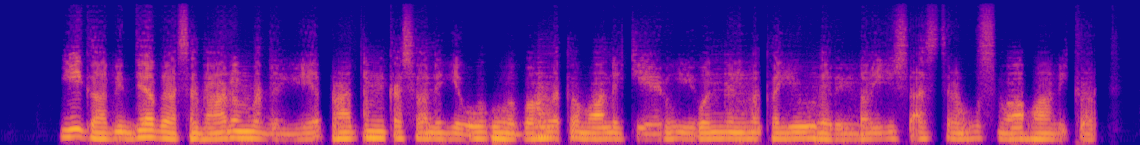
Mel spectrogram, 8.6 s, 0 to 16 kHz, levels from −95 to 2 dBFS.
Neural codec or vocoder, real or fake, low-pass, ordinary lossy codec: codec, 44.1 kHz, 0.9 kbps, DAC; fake; 14.4 kHz; none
